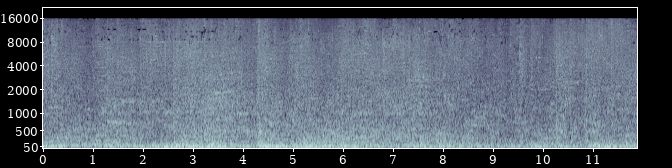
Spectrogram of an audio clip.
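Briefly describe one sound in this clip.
Magic spells whoosh and crackle in a chaotic battle.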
